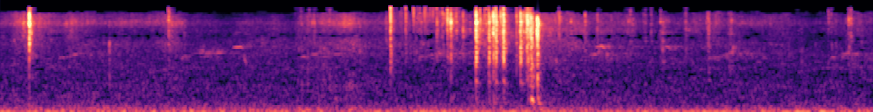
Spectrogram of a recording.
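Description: Long-handled loppers cutting hydrangea canes: a short click just after the start, then a louder cluster of sharp snaps about two and a half seconds in as a cane is cut through.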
